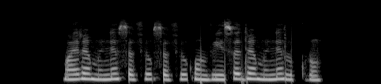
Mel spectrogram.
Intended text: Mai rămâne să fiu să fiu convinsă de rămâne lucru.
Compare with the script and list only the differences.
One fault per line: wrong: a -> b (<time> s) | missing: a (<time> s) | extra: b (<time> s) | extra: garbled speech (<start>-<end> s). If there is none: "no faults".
no faults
